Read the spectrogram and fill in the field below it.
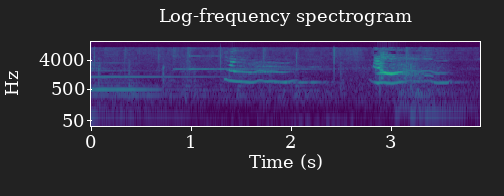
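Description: Cat meowing in an animated film, two or three distinct mews with rising and falling pitch, fairly close and soft, the last one louder, no voices over them.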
